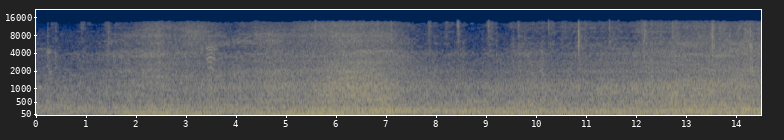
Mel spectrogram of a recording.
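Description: Road traffic running beside the promenade, a steady low rumble with one vehicle passing that swells and fades about halfway through.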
